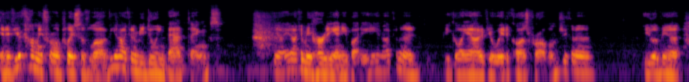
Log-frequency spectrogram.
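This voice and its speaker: Speaking at a very fast pace, a man talks at a fairly high pitch. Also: lively intonation. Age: 70s. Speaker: spiritual author. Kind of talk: interview. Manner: casual, hesitant with many fillers.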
